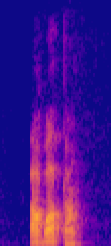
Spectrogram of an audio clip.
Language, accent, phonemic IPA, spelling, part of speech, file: French, France, /aʁ.bʁ‿a pɛ̃/, arbre à pain, noun, LL-Q150 (fra)-arbre à pain.wav
- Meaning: breadfruit (tree)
